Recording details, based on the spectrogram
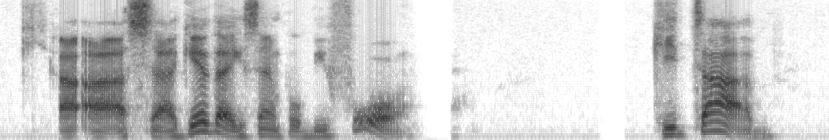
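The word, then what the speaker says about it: كتاب: he will know that the KTB is pronounced kitab.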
